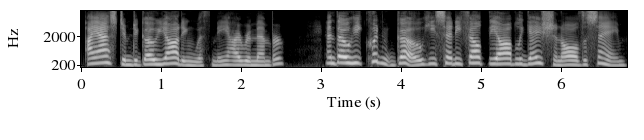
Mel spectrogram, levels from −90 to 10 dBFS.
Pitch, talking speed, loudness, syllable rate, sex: 250 Hz, 210 wpm, -17 LUFS, 5.0 syllables/s, female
